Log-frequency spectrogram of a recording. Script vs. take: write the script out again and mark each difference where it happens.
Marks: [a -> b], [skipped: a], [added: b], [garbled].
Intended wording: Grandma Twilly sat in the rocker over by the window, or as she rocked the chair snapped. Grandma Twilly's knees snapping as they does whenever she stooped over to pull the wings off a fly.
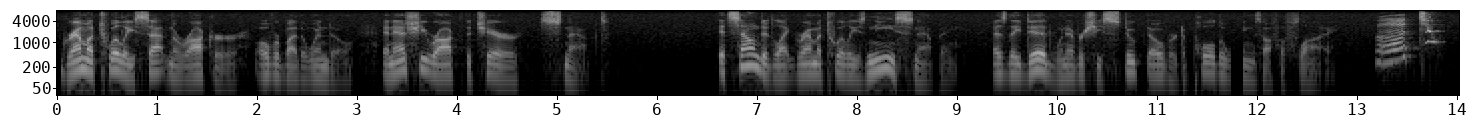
Grandma Twilly sat in the rocker over by the window, [or -> and] as she rocked the chair snapped. [added: It sounded like] Grandma Twilly's knees snapping as they [does -> did] whenever she stooped over to pull the wings off a fly.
